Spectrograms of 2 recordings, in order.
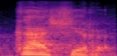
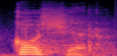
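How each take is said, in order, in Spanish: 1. La primera vocal suena como 'a'. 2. La primera vocal suena como 'o'. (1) "literalmente como te la estoy poniendo en pantalla, como viene en la escritura, así se pronuncia" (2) "una palabra que en hebreo seguramente la has oído"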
